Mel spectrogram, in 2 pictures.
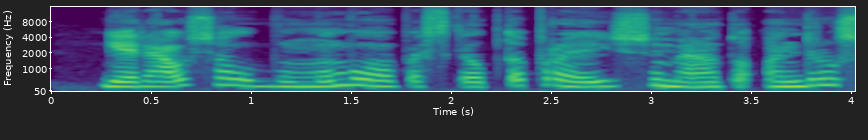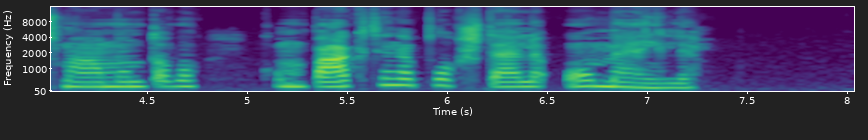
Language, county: Lithuanian, Klaipėda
